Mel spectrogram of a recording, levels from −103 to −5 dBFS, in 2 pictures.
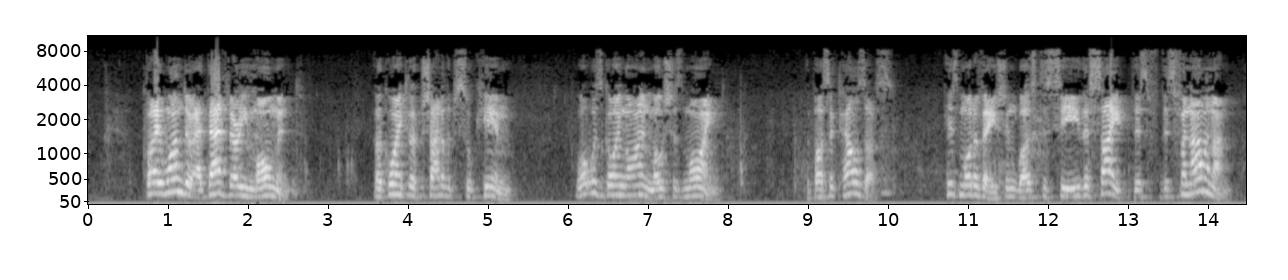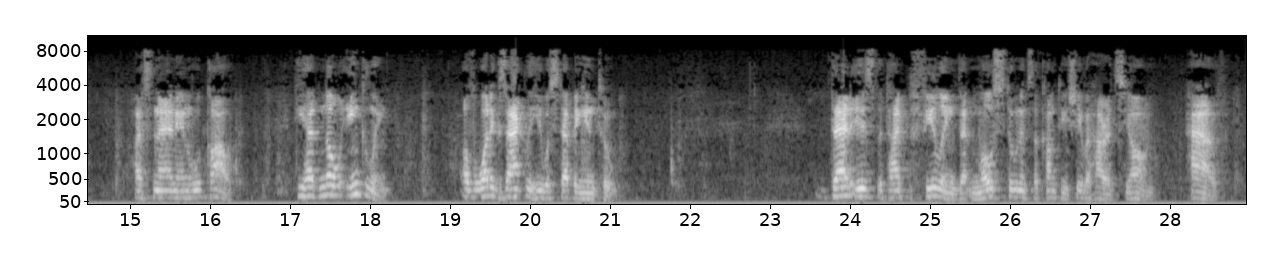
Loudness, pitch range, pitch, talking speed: -19 LUFS, 140-180 Hz, 155 Hz, 130 wpm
